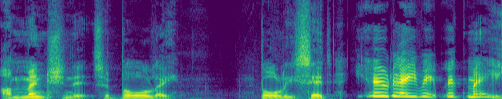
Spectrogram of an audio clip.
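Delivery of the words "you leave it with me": small, very high-pitched, piping little voice. Retelling Bawley's reply after the speaker mentioned it to him, imitating Bawley's high-pitched voice. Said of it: "In his little high-pitched voice".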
